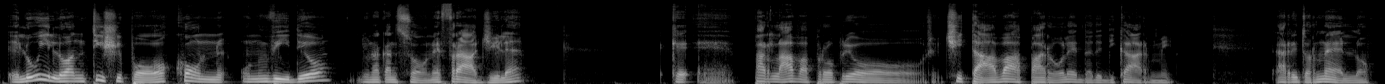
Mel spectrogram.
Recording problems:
none

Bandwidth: 18 kHz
